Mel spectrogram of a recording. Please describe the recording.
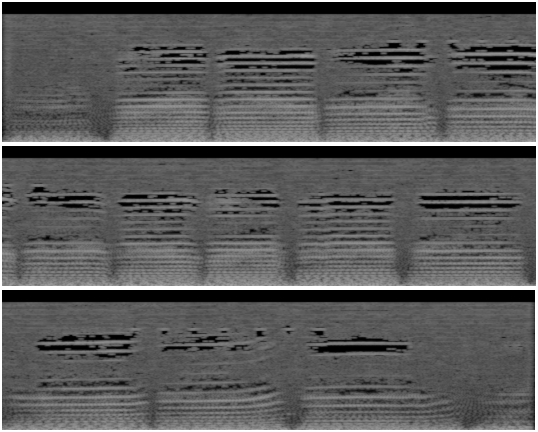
Spectrograph of violin audio mangled to produce a space violin.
